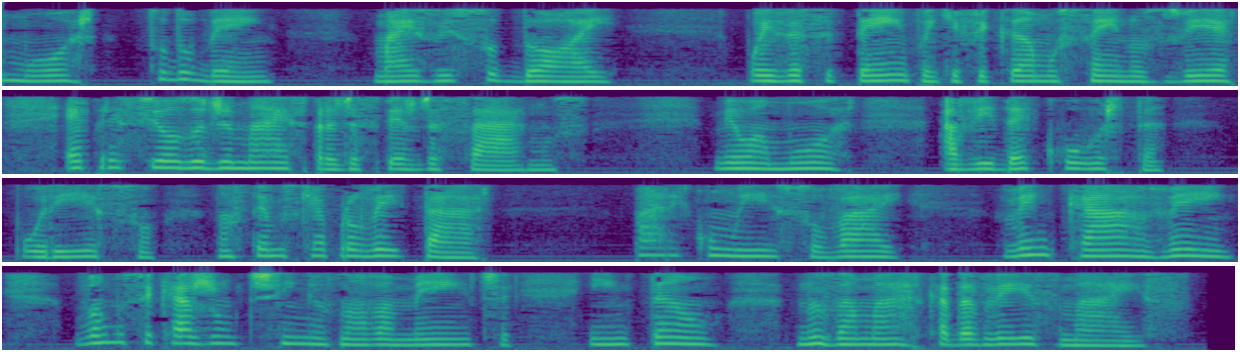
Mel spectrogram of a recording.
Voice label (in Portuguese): DEIXE DE LADO AS DIFERENÇAS(F), Românticas fem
